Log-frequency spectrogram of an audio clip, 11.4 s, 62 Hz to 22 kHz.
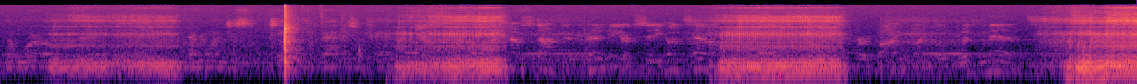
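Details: Slow rumbling snores, four in about eleven seconds, roughly 20 a minute, with one sharp click between them: snoring.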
